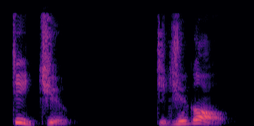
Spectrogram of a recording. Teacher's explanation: the voiced alveolar stop d becomes the voiced palatal-alveolar affricate j in the example, did you go?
